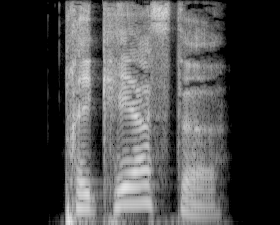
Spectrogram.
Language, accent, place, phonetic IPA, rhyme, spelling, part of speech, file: German, Germany, Berlin, [pʁeˈkɛːɐ̯stə], -ɛːɐ̯stə, prekärste, adjective, De-prekärste.ogg
- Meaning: inflection of prekär: 1. strong/mixed nominative/accusative feminine singular superlative degree 2. strong nominative/accusative plural superlative degree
